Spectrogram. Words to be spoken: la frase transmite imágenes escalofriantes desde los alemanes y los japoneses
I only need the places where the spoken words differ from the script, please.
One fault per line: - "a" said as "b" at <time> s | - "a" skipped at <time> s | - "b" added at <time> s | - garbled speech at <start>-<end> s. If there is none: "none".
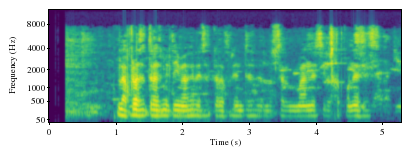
- "desde" said as "de" at 3.1 s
